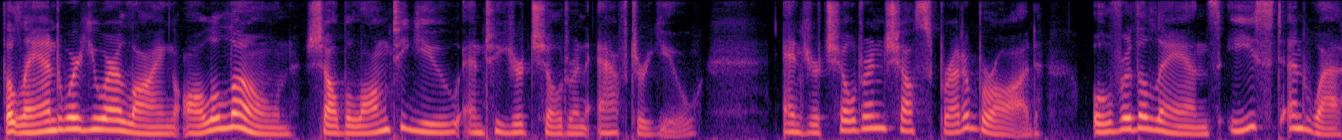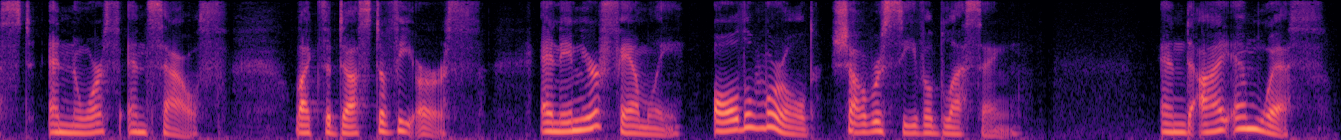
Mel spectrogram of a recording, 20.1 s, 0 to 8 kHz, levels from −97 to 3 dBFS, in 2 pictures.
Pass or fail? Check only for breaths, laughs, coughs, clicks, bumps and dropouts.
pass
